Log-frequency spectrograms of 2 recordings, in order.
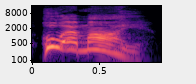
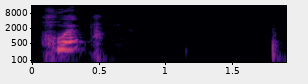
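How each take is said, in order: First: High, loud burst of self-doubt; loud incredulous cry. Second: Slow whisper trailing away; hushed self-doubt. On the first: Preacher voicing people afraid to shine, loud incredulous cry. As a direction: cry it out as the climax. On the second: Preacher voicing people afraid to shine, hushed whisper. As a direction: whisper it, barely voiced. Same question repeated, hushed. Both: Acted.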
